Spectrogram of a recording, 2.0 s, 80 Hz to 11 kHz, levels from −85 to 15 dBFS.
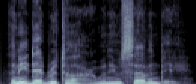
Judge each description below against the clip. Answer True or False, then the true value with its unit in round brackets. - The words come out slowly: False (245 wpm)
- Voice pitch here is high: False (150 Hz)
